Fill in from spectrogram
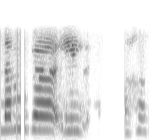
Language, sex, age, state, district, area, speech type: Kannada, female, 45-60, Karnataka, Dharwad, rural, conversation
